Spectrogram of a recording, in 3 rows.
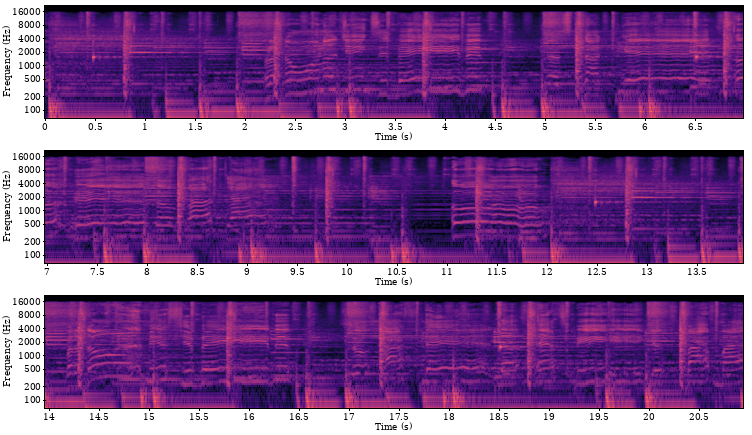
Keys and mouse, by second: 0.5 click, 3.3 click, 5.7 click, 10.2 click, 12.3 click, 16.6 click.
